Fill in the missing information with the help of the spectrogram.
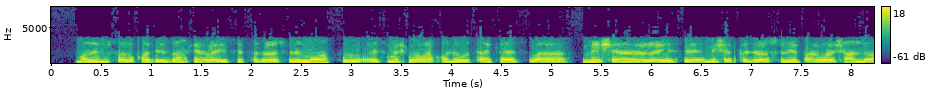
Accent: Iran; also born or lived in Afghanistan; بلند ایران هستم و 31 سال سنم هست. از ولایت بغلان هستیم و متولد ایران هستم.

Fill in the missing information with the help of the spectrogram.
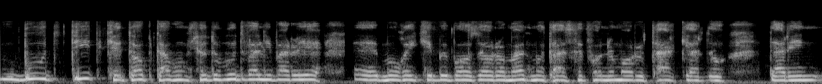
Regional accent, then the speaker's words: Iran; moved away; همون موقعی که از ایران آمدیم بیرون

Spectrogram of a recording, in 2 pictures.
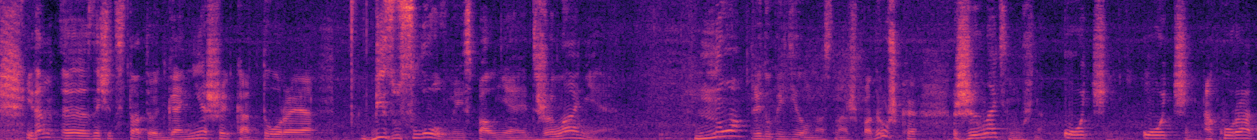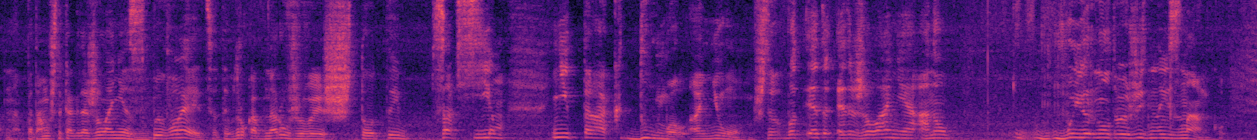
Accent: Moscow, Russia; я родился и вырос в Москве

